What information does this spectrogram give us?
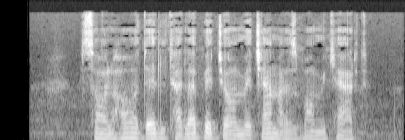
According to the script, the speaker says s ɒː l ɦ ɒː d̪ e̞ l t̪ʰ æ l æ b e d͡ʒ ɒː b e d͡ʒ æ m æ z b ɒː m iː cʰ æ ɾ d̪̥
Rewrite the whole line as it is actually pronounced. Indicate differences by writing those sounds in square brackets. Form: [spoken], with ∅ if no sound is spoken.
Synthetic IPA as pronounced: s ɒː l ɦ ɒː d̪ e̞ l t̪ʰ æ l æ b e d͡ʒ ɒː [m] e d͡ʒ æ m æ z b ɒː m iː cʰ æ ɾ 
